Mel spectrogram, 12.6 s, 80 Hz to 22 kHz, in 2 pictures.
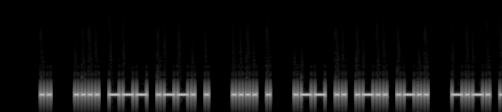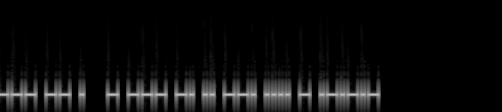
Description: Morse code, heard as a keyed tone, about 28 wpm, 700 Hz. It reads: I HOPE HE WILL COME TONIGHT.
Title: Sentences from Top 1000 Words - Review Part 3 - 28wpm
